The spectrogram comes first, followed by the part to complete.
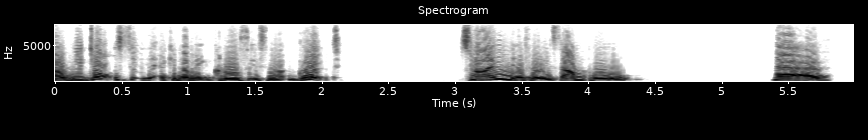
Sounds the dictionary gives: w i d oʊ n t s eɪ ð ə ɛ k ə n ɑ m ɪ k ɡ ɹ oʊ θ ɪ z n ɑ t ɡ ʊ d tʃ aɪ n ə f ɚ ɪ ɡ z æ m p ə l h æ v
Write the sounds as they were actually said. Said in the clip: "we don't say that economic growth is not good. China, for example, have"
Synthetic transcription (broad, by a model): w i d oʊ n t s eɪ ð ə ɛ k ə n ɑ m ɪ k ɡ ɹ oʊ θ ɪ z n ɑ t ɡ ʊ d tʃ aɪ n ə f ɚ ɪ ɡ z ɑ m p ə l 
